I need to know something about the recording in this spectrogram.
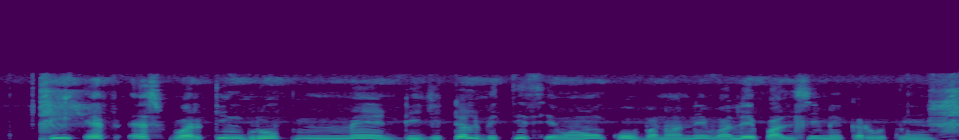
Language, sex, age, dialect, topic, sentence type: Hindi, male, 18-24, Awadhi Bundeli, banking, statement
